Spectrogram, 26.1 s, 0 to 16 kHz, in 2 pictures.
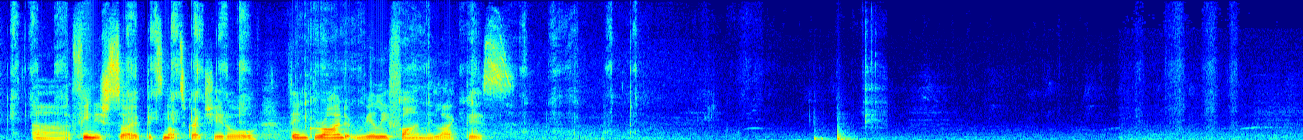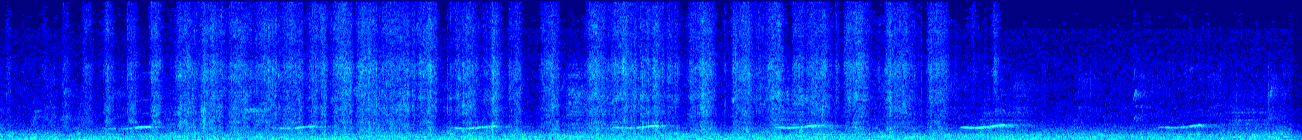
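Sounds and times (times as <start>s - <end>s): powder rubbed through a sieve: 0.0s - 6.4s, 11.2s - 23.0s.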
